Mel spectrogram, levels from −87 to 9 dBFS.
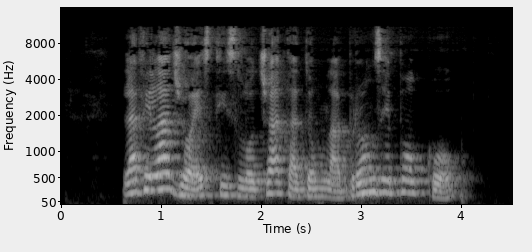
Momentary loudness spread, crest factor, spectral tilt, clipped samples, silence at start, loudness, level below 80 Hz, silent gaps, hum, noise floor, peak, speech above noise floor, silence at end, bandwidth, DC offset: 9 LU; 18 dB; -3 dB/octave; under 0.1%; 0.6 s; -27 LUFS; -70 dBFS; none; none; -69 dBFS; -10 dBFS; 42 dB; 0.45 s; 11.5 kHz; under 0.1%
